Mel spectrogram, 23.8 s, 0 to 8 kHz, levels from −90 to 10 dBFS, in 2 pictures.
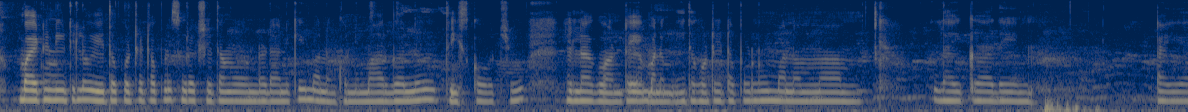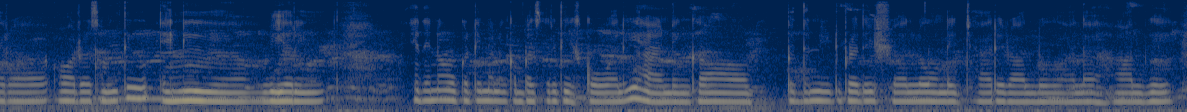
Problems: constant background noise, continuous background conversations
